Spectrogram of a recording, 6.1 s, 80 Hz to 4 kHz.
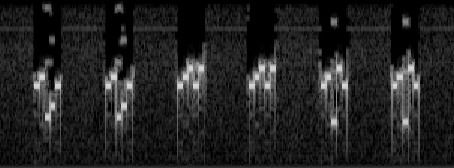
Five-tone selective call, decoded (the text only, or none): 89358 89358 89080 89080 89208 89208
